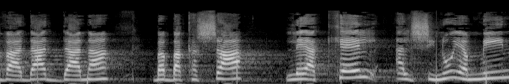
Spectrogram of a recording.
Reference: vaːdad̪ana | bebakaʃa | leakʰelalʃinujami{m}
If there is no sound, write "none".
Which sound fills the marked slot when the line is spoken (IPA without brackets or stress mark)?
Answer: n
